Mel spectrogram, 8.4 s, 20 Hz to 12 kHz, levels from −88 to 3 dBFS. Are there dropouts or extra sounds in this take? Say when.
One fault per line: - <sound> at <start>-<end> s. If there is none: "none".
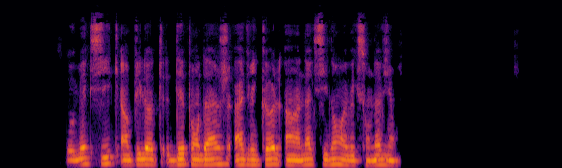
none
